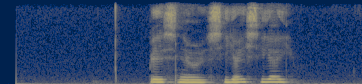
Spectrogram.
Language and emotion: Russian, positive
